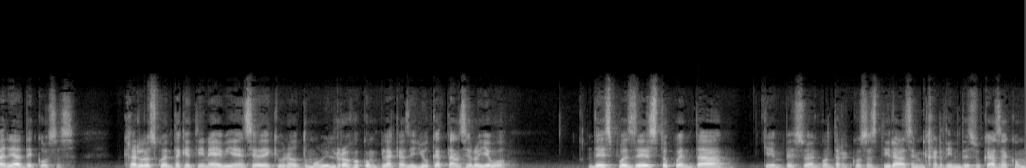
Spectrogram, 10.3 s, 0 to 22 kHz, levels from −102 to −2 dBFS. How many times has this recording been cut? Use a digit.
2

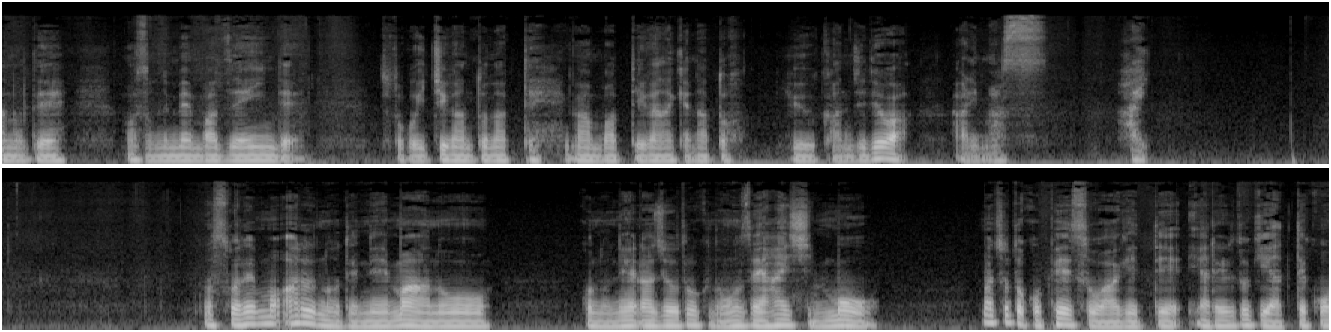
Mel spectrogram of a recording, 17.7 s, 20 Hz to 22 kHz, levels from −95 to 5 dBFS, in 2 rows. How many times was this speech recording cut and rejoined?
1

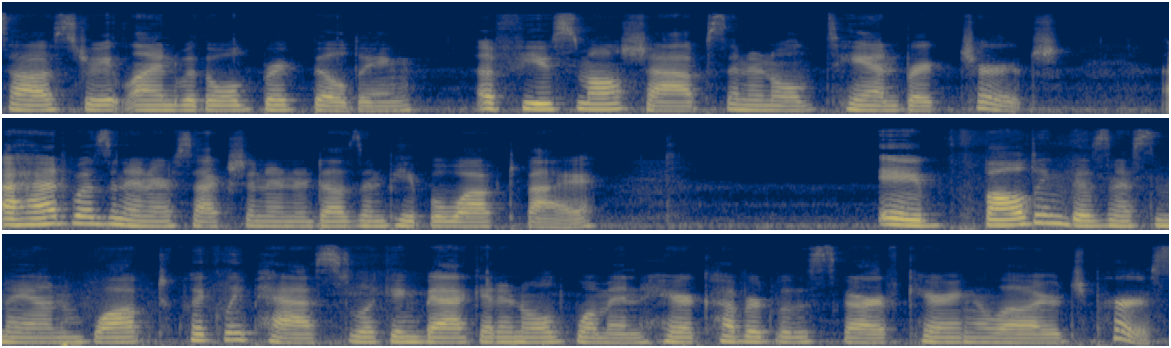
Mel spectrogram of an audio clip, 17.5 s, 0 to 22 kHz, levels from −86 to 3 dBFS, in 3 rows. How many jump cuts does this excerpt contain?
0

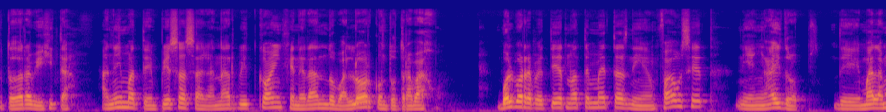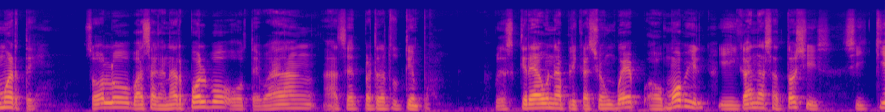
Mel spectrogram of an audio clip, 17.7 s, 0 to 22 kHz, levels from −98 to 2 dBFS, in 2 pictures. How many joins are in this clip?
2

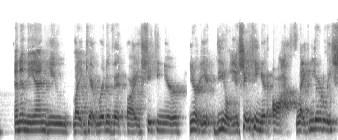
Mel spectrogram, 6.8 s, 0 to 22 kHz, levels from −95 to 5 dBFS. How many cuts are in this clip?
2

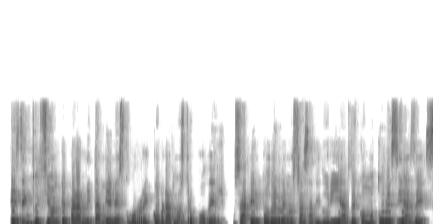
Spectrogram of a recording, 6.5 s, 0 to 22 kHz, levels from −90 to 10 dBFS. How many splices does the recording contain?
1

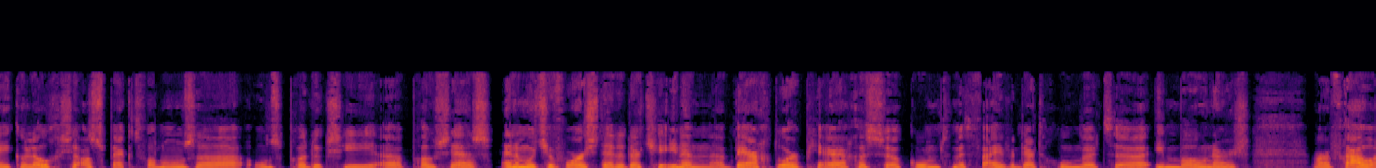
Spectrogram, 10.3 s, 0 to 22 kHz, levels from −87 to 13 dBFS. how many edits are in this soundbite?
1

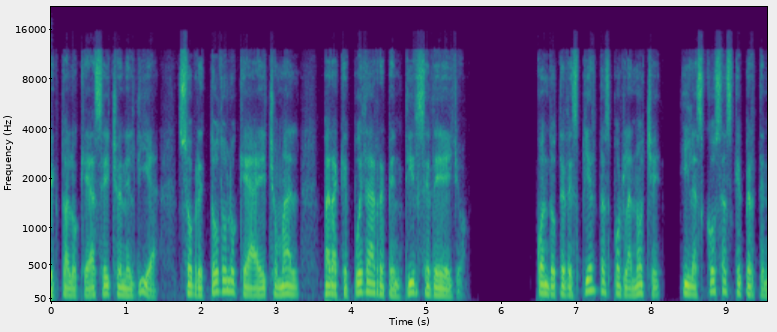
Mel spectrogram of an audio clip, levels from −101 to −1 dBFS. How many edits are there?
1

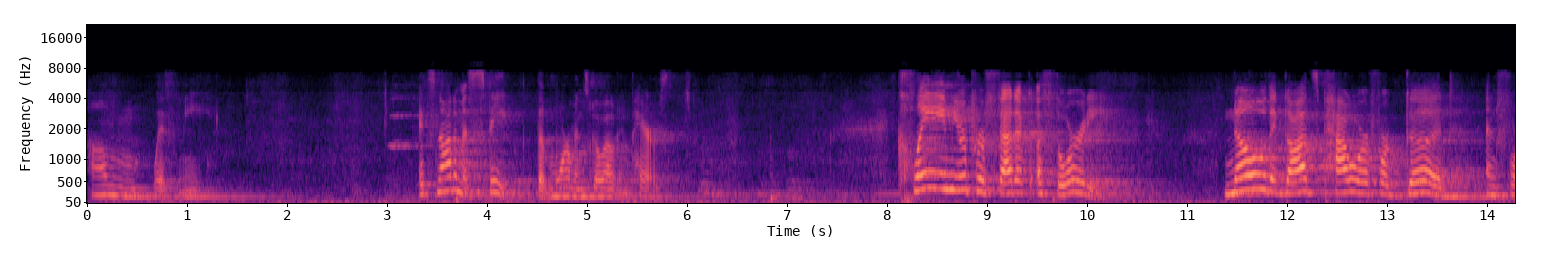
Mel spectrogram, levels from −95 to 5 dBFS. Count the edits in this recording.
0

